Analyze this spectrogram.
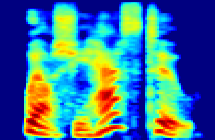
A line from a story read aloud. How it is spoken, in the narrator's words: Nynaeve told her firmly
